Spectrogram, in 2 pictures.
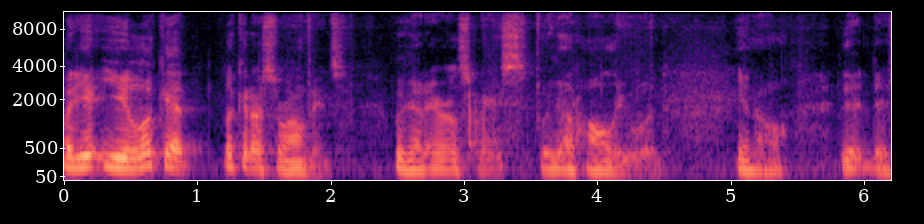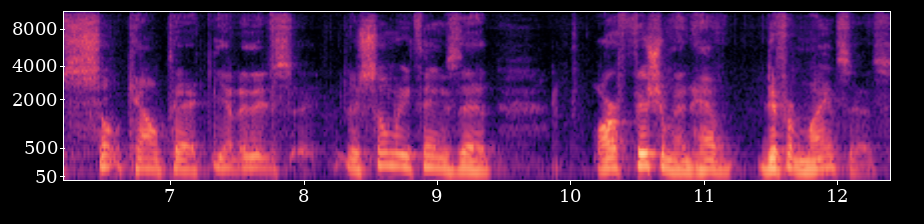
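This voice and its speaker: A man with an American accent and fairly high pitch talks at a moderate pace with ordinary pitch variation, leaving long, frequent pauses. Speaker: veteran sportfishing captain. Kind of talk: live talk show interview answer.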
